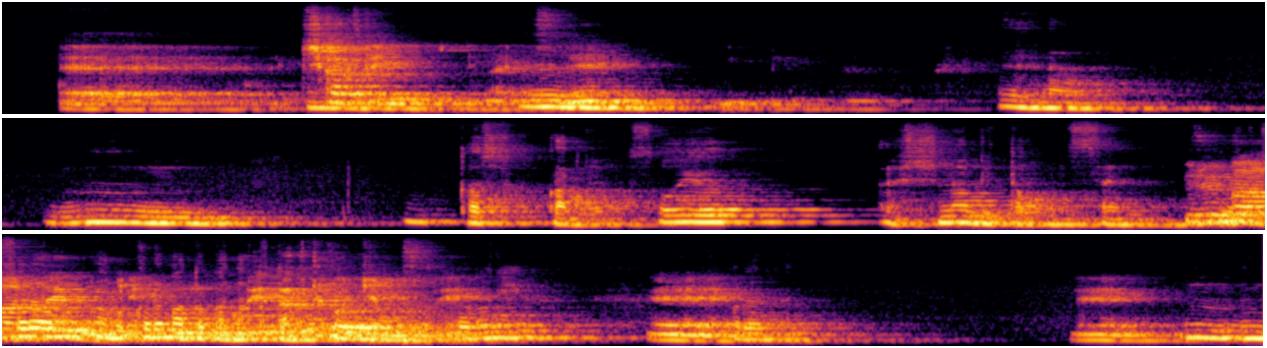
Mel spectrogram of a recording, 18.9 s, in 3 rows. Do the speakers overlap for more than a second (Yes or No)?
Yes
